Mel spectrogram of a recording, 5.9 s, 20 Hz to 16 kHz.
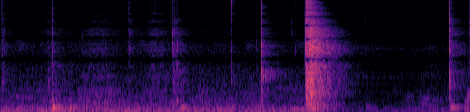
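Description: A Fox M22 PCP air rifle converted to .30 (7.62 mm), with a full-length moderator, fires once about four seconds in: a short, muffled report with a rush of air that dies away within about half a second. A few faint clicks come before the shot, and there is one sharp click near the end.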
